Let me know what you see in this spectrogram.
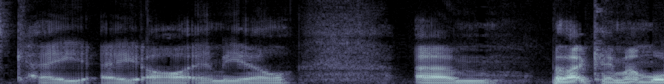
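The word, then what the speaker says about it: Carmel: I think on Disney's website they recommend Caramel, not Caramel, and not Caramel, but pronounced the way Americans do. It's actual Caramel. I think it's Karmel.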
